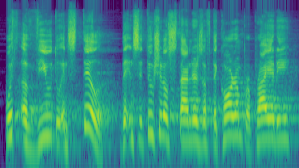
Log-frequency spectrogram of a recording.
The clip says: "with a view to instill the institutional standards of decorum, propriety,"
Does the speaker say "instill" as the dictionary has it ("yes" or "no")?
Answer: yes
